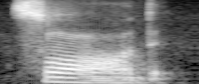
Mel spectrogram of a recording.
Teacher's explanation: സ്വാദ് ഭാരമുള്ള അക്ഷരമാണ് അപ്പൊ നാവിന്റെ പിറകുവശം ഉയർത്തി വായ നിറച്ച് ഉച്ചരിക്കുക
